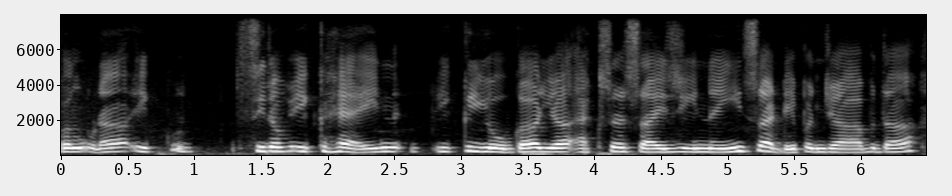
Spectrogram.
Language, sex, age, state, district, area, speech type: Punjabi, female, 60+, Punjab, Jalandhar, urban, spontaneous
